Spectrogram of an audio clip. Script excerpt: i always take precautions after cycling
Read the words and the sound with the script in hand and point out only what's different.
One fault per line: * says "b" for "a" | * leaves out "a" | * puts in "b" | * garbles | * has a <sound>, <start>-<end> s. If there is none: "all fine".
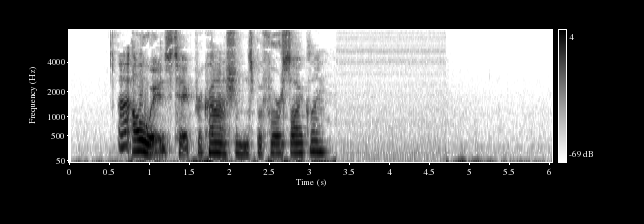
* says "before" for "after"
